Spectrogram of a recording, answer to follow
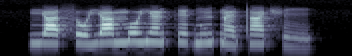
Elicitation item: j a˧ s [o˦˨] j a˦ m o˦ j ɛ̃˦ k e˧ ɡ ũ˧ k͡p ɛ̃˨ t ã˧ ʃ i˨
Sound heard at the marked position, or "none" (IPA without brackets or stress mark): o˧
